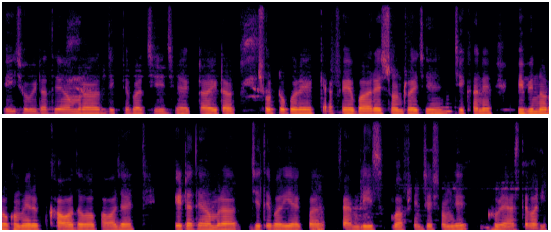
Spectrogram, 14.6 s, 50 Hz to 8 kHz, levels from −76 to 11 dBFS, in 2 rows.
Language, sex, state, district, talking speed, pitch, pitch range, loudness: Bengali, male, West Bengal, Malda, 150 wpm, 125 Hz, 120-135 Hz, -22 LUFS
